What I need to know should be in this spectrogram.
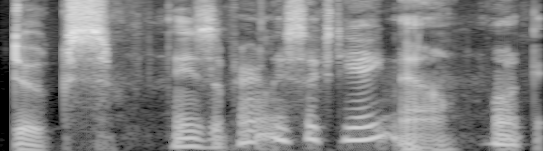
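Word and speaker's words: Dux: Of course, the film was all bullshit and stuff, but Frank Dukes is my understanding, is that's how it's pronounced, as Dukes.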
